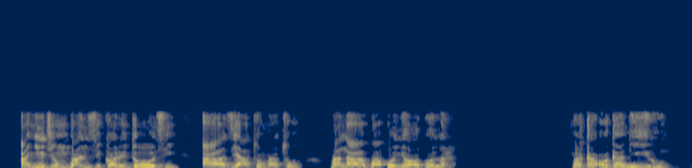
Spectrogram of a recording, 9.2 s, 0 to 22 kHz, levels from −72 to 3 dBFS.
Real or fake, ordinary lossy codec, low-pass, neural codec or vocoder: real; Opus, 64 kbps; 7.2 kHz; none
